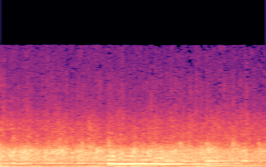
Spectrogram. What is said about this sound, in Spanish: Démosle un fuerte aplauso al Rey de Reyes y Señor de Señores. Déselo más fuerte, déselo más fuerte. Amén. Déselo más fuerte. Más fuerte, más fuerte.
